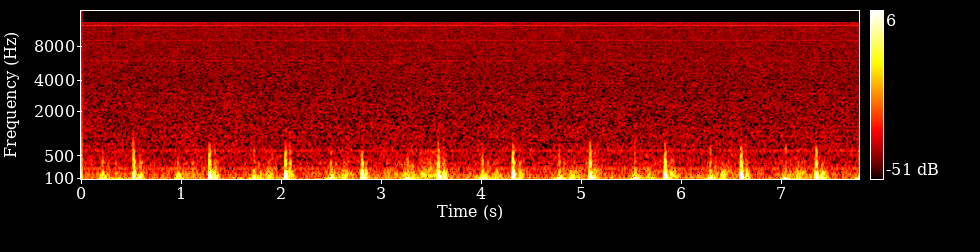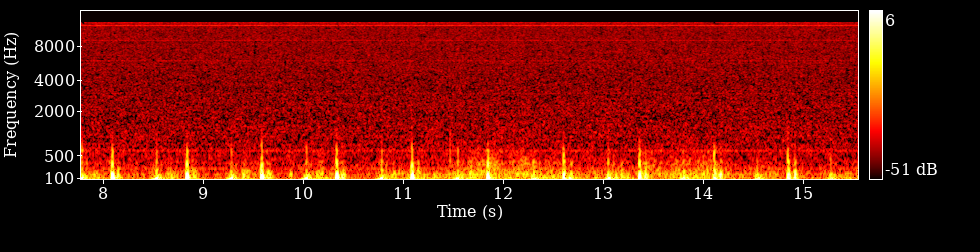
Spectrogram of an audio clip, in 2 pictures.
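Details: Heart sounds recorded while lying prone: steady, regular low heart thumps at about 80 beats a minute: normal heart sounds.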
